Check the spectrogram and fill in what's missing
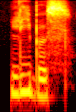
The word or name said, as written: liebes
